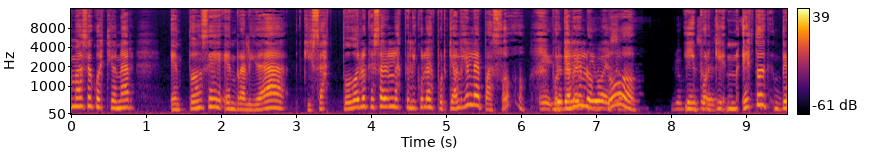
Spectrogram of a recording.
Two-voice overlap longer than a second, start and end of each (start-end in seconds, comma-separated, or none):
6.2-7.5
